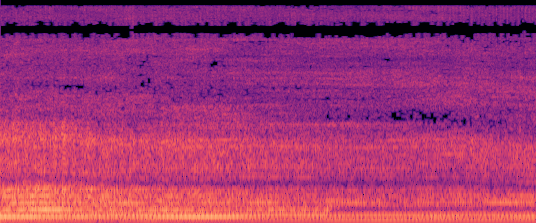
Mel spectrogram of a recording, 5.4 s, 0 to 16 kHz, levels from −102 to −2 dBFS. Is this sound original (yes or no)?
yes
